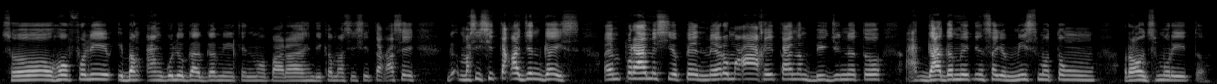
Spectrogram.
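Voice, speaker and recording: A Filipino man hosting a reaction video, talking casually in mixed Tagalog and English, pausing often and calling out to his viewers. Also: high voice, steady tone, bright, forceful tone. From Philippines. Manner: hesitant Taglish, keeps addressing viewers as guys.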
